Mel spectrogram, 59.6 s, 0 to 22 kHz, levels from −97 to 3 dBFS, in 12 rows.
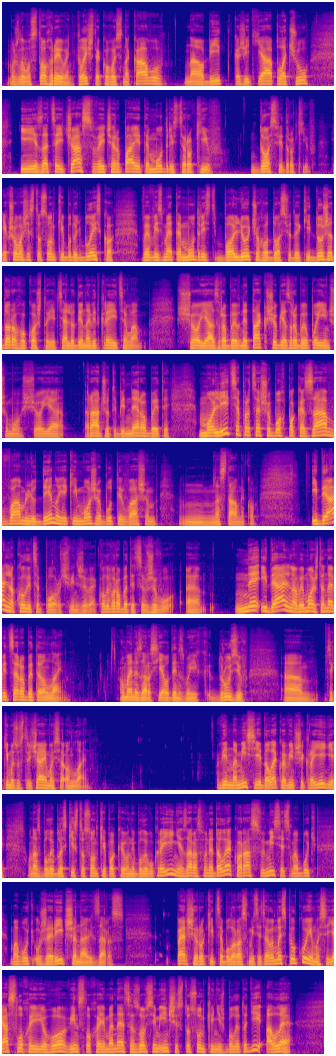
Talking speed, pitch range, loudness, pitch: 155 wpm, 110-140 Hz, -18 LUFS, 125 Hz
